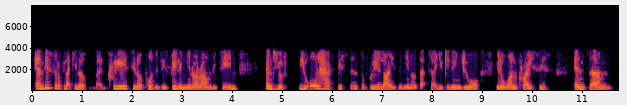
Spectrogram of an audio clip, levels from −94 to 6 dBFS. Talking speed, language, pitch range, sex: 190 wpm, English, 190-230 Hz, female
